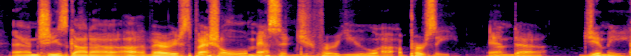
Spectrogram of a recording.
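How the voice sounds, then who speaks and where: In a put-on character voice, a man talks at a fairly slow pace with a very deep, low pitch. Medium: actual play. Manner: casual, rambling.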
